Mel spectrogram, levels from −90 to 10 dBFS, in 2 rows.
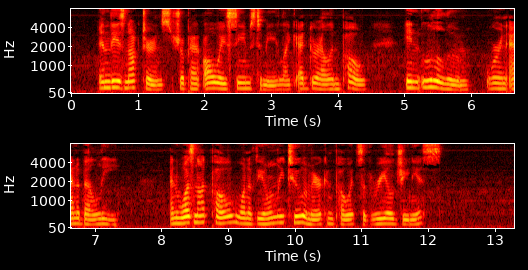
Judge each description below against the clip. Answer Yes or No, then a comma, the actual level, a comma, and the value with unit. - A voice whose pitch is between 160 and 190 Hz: Yes, medium, 185 Hz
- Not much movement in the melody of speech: No, average, 3.5 semitones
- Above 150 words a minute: No, average, 145 wpm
